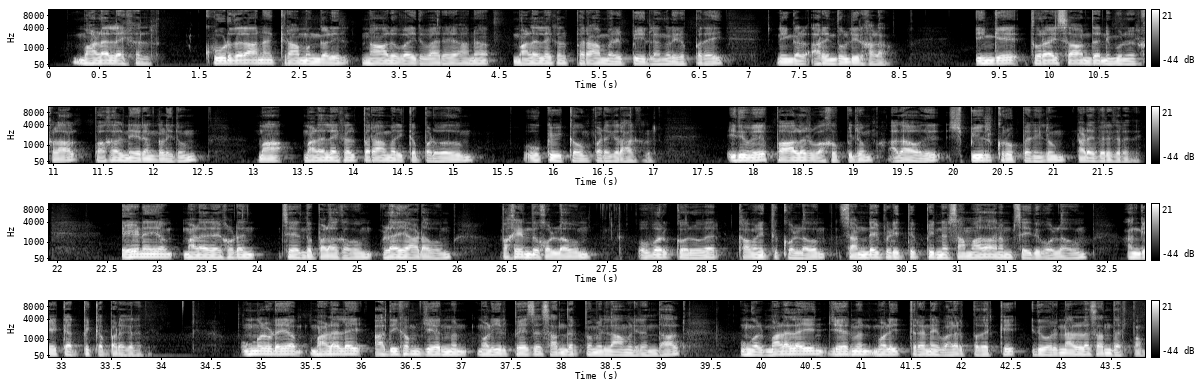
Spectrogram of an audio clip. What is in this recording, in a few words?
tamil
